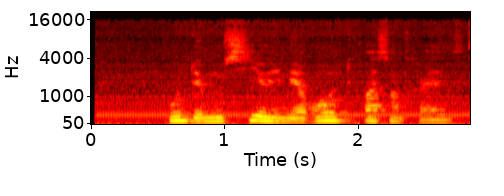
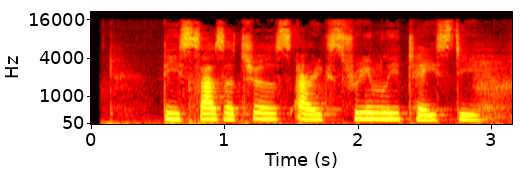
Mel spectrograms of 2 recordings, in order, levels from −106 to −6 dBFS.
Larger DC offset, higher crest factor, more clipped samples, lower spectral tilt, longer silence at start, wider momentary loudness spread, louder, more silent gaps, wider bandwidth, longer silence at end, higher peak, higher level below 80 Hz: neither; about the same, 16 dB vs 20 dB; neither; first, -7 dB/octave vs -4 dB/octave; about the same, 0.05 s vs 0.1 s; first, 13 LU vs 6 LU; second, -39 LUFS vs -27 LUFS; neither; about the same, 16 kHz vs 16 kHz; about the same, 0 s vs 0 s; second, -24 dBFS vs -8 dBFS; second, -64 dBFS vs -54 dBFS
